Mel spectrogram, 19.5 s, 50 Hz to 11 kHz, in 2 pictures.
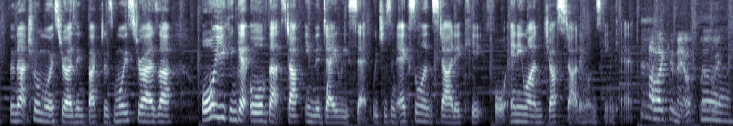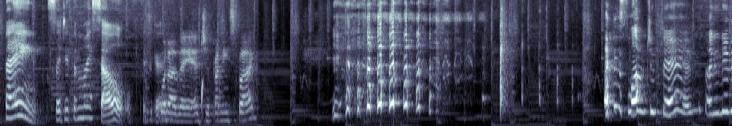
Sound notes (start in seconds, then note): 14.2 laughing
